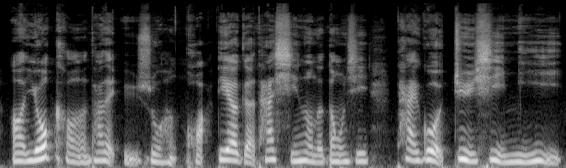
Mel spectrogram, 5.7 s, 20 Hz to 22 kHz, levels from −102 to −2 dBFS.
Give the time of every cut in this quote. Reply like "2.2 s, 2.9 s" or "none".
2.1 s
